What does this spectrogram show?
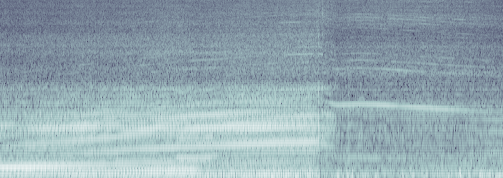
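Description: Vehicle engine accelerating, its pitch rising steadily for about three seconds, then dropping off suddenly. A fainter high whine follows and slowly falls in pitch.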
